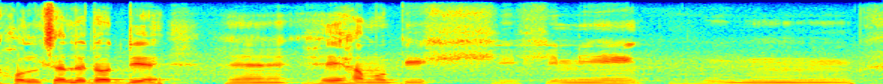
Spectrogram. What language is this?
Assamese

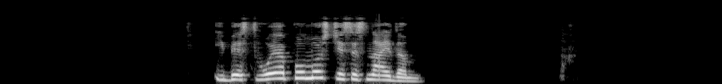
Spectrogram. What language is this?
Macedonian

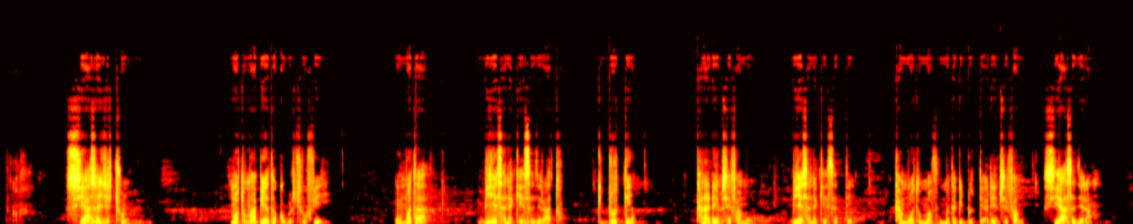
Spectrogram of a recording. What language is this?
Oromo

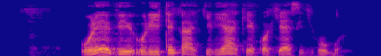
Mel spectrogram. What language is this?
Swahili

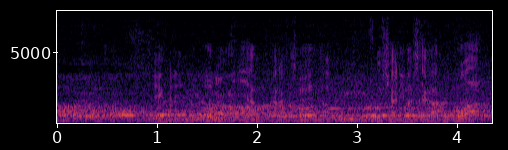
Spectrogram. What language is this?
Japanese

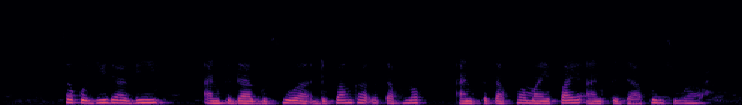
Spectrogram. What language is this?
Gidar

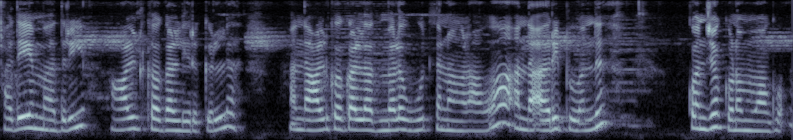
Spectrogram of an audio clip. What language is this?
Tamil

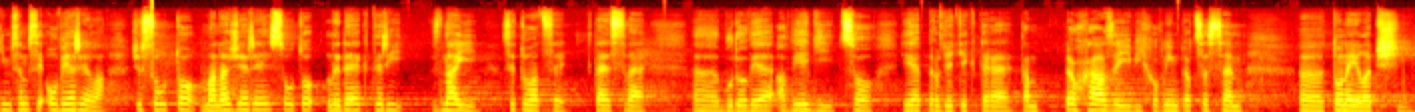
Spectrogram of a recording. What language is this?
Czech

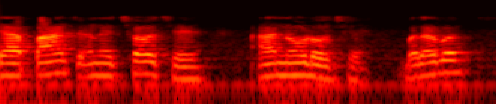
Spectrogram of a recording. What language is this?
Gujarati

